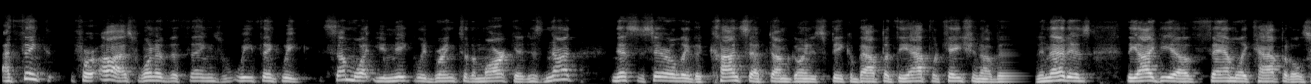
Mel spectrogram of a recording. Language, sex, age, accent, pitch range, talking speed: English, male, 50-69, American, 140-175 Hz, 185 wpm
